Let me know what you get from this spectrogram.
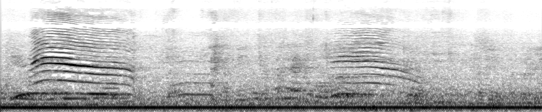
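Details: Street cat in Malaysia giving two drawn-out meows, each a falling harmonic cry lasting about a second, separated by a short softer mew; steady low hum underneath throughout.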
